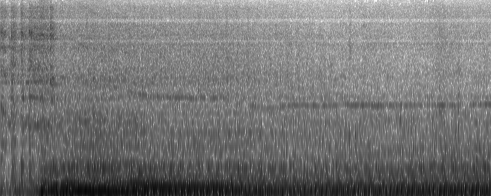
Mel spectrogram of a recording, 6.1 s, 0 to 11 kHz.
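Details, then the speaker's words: Newly bought 4x4 V8 truck with quite a few miles, gaskets and motor rebuilt, but needing a new oil pump: brief crank, clean catch and smooth even idle with no knocks or misses, sounds nice. "right that sounds pretty nice pretty neat"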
